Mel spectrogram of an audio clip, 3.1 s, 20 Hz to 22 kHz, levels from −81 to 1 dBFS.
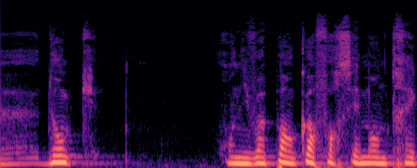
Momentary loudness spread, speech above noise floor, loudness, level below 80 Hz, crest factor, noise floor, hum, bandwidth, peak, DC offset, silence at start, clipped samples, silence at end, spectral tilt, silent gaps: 9 LU; 40 dB; -21 LUFS; -42 dBFS; 16 dB; -59 dBFS; none; 13 kHz; -6 dBFS; under 0.1%; 0 s; under 0.1%; 0 s; -7.5 dB/octave; none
